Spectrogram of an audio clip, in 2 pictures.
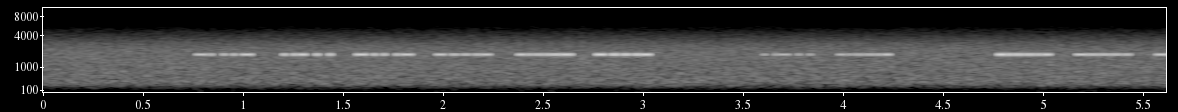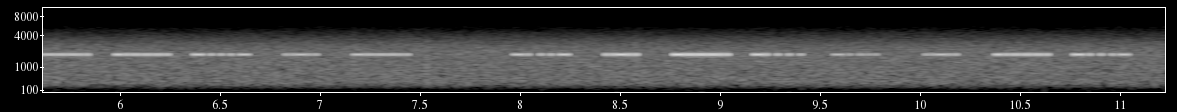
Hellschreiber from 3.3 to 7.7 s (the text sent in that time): TO OBECNIE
